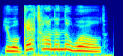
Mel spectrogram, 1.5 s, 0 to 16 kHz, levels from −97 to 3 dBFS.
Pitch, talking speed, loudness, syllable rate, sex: 275 Hz, 270 wpm, -15 LUFS, 5.4 syllables/s, female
